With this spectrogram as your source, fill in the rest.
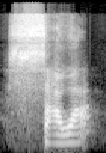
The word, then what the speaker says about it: San Juan: Like San Juan is Sawa.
